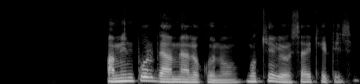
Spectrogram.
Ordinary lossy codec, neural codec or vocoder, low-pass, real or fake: none; codec, 32 kHz, 1.9 kbps, SNAC; 14.4 kHz; fake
